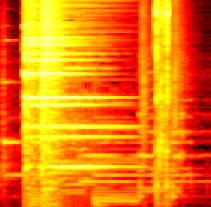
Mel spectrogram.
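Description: A bright bell-like ding sound effect that strikes once about a third of a second in and rings out, fading over about a second. Near the end come a few quick mouse-click sound effects, over light background music.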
